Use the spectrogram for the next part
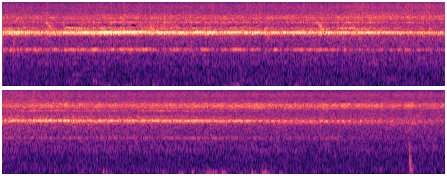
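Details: Cicadas in Taroko National Park, Taiwan, sing a steady, high, ringing drone that holds one shrill pitch without a break.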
